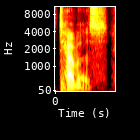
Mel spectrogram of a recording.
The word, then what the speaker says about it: Tevas: going to be like Tevas tivas not tivas I say tivas but that's not how you say it's Tevis where like when you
